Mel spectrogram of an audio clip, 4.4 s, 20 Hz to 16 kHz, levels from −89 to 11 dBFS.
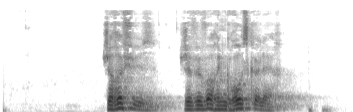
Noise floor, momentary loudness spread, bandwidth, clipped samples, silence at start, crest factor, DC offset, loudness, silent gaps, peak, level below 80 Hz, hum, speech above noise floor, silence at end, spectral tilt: -73 dBFS; 12 LU; 11.5 kHz; under 0.1%; 1.3 s; 18 dB; under 0.1%; -17 LUFS; none; 0 dBFS; -54 dBFS; none; 57 dB; 0.9 s; -7 dB/octave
